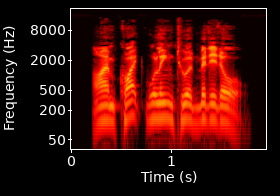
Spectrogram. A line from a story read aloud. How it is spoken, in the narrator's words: says the devil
